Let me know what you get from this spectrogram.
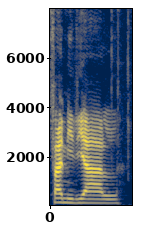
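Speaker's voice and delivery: French Canadian accent. Listing car types, saying the word as in French Canadian: French Canadian accent. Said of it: "my French Canadian accent on the stream".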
